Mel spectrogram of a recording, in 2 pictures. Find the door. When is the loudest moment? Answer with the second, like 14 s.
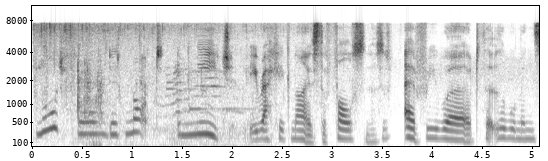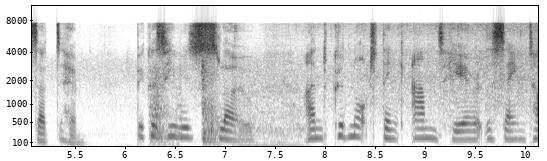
7 s.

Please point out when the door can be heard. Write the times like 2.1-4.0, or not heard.
0.5-1.1, 6.2-7.0.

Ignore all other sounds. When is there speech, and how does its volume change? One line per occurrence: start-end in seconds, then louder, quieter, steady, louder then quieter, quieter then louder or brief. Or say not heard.
0.0-10.1 steady.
